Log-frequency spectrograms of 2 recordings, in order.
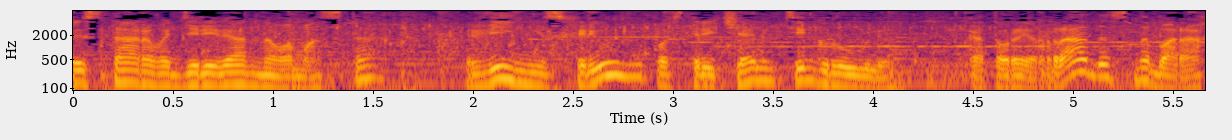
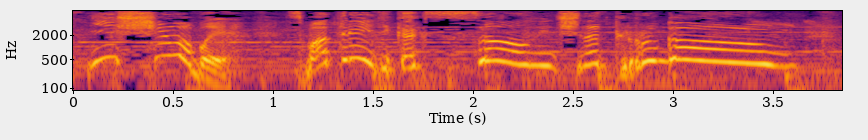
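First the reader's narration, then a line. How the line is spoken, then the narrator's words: Excited squeal. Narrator (Russian): взвизгнул Хрюня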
